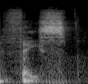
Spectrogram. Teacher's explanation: Now that monophthong, face, which you still get in Scotland and places, gave way to a diphthong A, face.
